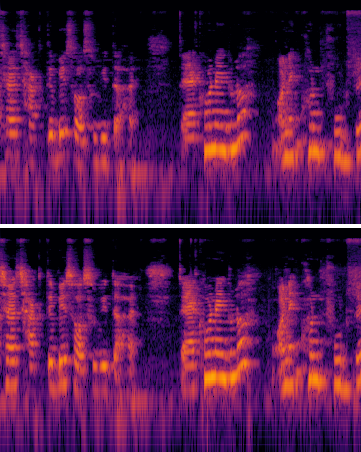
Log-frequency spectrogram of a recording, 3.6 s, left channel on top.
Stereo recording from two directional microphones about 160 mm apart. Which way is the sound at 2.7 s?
5° right (ahead or behind).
